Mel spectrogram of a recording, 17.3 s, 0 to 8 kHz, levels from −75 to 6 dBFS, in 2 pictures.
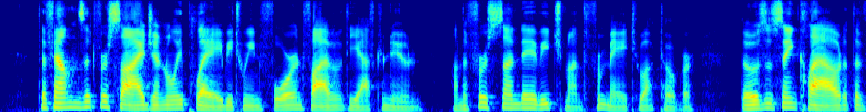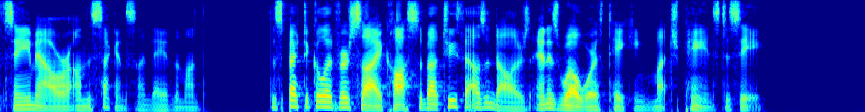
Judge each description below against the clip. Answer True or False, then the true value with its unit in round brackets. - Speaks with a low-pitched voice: True (95 Hz)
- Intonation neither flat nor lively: False (6.6 semitones)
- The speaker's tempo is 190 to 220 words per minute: True (195 wpm)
